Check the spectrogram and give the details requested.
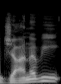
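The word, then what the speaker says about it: जाह्नवी: इसका सही उच्चारण जानवी इसलिए है क्योंकि पौराणिक कथाओं के अनुसार झु ऋषि ने एक बार क्रोध में आकर पूरी गंगा को पी लिया था।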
